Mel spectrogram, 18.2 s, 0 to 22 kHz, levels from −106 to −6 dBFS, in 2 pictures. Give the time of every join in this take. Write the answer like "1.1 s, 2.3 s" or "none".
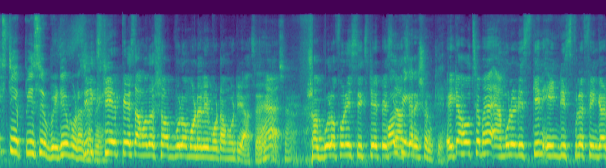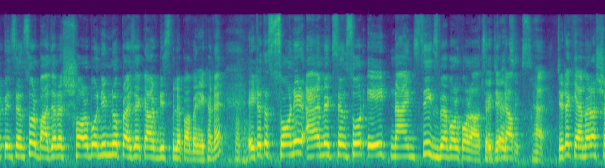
none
